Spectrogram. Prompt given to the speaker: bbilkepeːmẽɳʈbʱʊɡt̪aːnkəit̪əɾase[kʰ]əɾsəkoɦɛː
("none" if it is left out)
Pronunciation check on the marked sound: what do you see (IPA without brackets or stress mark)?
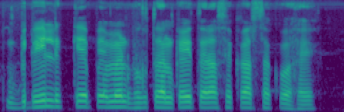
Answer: k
